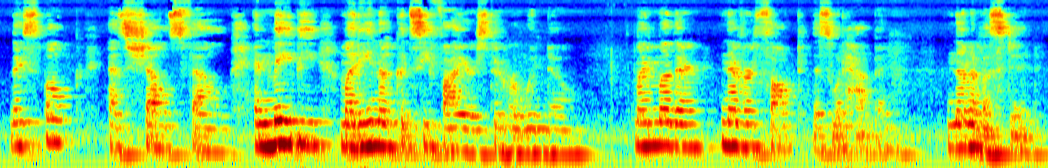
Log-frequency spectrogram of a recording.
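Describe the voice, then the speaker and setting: A woman poet, from Ukraine and raised in the Washington DC area, with Russian as her first language, giving a measured, deliberate poetry reading with brief casual asides. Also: lowish voice, dark tone, slight background noise. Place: reading venue, roomy space. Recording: roomy live recording from a distance.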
